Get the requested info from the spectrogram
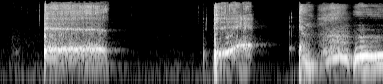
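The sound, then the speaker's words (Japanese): Three loud burps, each a short voiced croak with a wavering pitch, separated by brief pauses of silence, the last one longer and more drawn out. “よし、気分が乗ったけん、ゲップも聞かしたる、聞かしたるぞ。”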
